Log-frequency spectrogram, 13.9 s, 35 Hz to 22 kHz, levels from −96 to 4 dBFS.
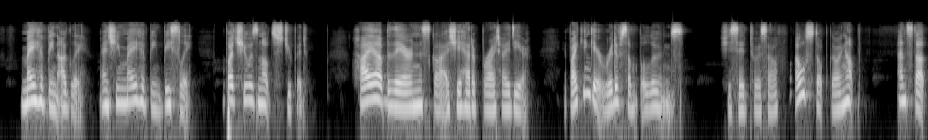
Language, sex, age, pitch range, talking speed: English, female, 50-69, 155-195 Hz, 195 wpm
